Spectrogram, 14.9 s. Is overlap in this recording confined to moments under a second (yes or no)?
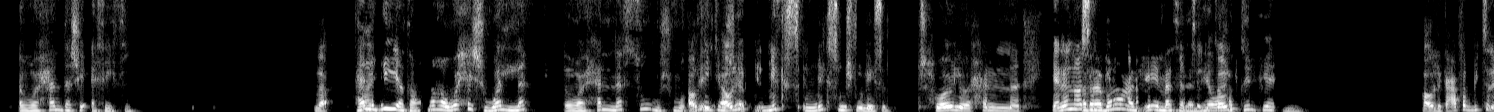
no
